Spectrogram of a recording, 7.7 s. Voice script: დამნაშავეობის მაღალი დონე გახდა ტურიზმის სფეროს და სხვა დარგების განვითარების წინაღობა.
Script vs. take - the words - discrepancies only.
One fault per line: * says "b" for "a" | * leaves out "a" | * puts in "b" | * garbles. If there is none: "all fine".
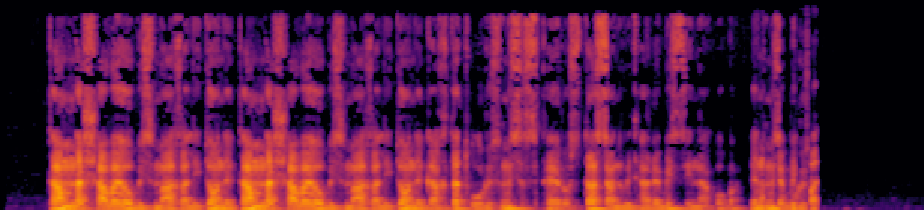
* puts in "დამნაშავეობის მაღალი დონე"
* leaves out "სხვა დარგების"
* garbles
